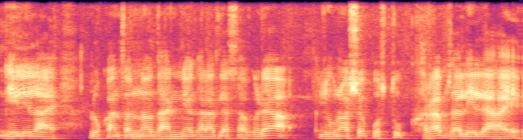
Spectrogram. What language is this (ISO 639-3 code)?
mar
